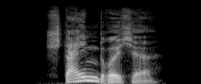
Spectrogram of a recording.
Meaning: nominative/accusative/genitive plural of Steinbruch
- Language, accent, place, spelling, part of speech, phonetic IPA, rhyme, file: German, Germany, Berlin, Steinbrüche, noun, [ˈʃtaɪ̯nˌbʁʏçə], -aɪ̯nbʁʏçə, De-Steinbrüche.ogg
